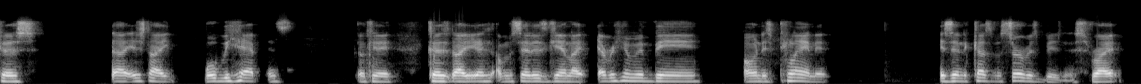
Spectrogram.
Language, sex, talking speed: English, male, 160 wpm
